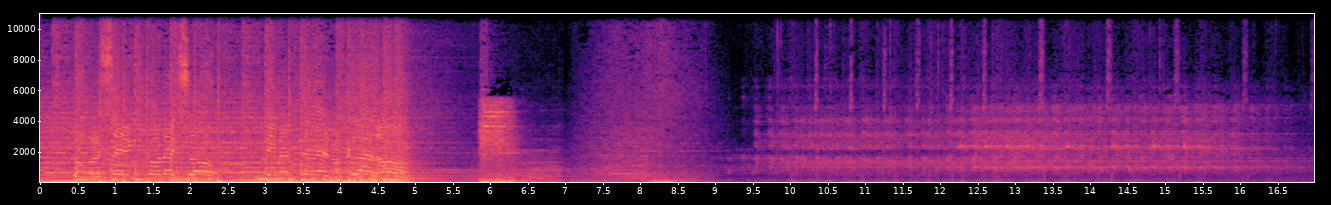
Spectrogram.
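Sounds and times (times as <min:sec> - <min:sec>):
faint clicks: 0:08.8 - 0:16.9.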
